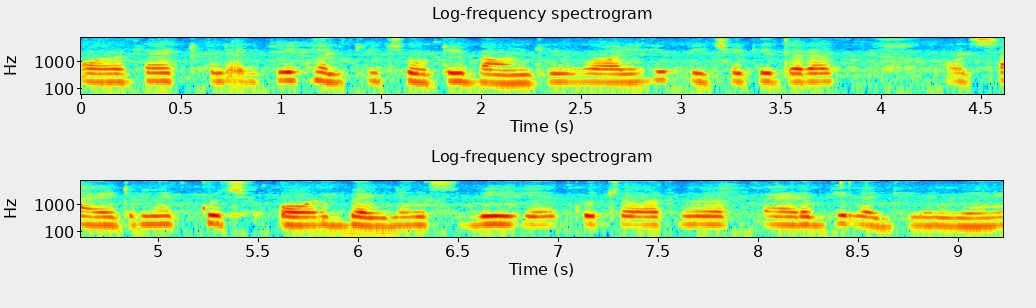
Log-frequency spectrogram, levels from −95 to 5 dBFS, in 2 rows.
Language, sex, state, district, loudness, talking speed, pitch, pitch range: Hindi, female, Odisha, Khordha, -17 LUFS, 175 wpm, 185 Hz, 180-195 Hz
